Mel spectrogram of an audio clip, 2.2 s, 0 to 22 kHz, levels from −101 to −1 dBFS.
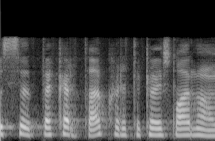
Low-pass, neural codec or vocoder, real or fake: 7.2 kHz; codec, 16 kHz, 1 kbps, FunCodec, trained on Chinese and English, 50 frames a second; fake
